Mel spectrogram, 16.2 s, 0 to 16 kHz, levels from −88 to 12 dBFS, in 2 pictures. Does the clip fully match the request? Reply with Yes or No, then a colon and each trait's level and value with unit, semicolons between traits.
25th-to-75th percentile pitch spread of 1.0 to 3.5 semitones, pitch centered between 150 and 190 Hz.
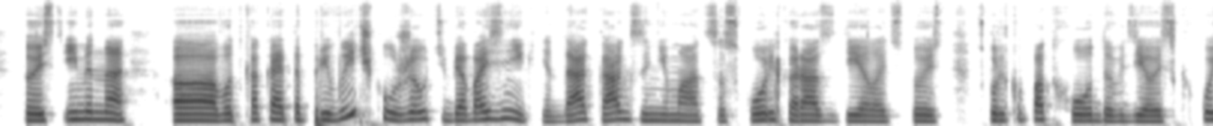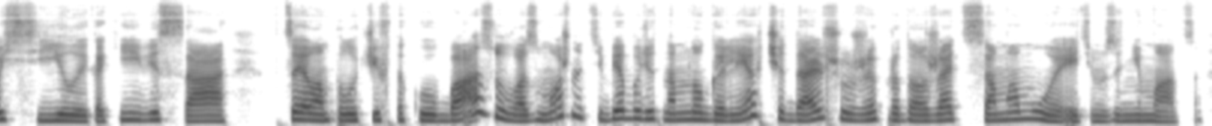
Yes: average, 3.0 semitones; medium, 185 Hz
